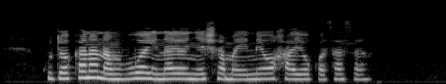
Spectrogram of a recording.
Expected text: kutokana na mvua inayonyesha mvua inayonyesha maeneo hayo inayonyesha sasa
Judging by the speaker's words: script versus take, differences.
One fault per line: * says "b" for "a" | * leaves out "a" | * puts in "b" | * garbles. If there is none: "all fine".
* leaves out "mvua inayonyesha"
* says "kwa" for "inayonyesha"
